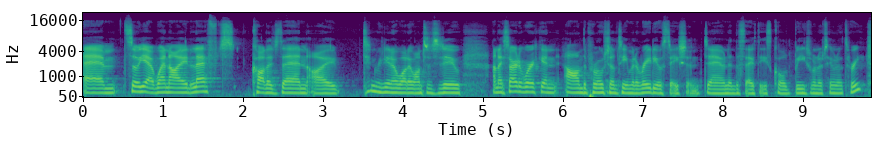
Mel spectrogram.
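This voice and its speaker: With a southeastern Irish accent, a woman speaks at a very fast pace in a fairly low voice with fairly even intonation. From Ireland, Waterford. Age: 20s. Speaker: graduate brand ambassador, former radio presenter. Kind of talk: casual podcast interview.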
